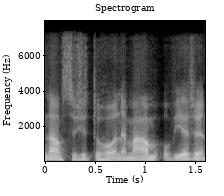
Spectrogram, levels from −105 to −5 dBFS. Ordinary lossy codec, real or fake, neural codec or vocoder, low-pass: AAC, 48 kbps; fake; codec, 16 kHz, 0.3 kbps, FocalCodec; 7.2 kHz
